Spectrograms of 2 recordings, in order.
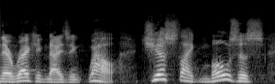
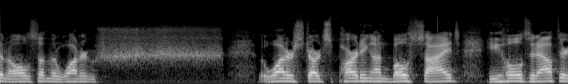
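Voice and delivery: ordinary talk, nothing marked

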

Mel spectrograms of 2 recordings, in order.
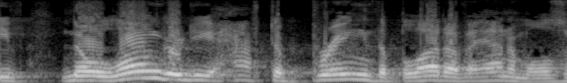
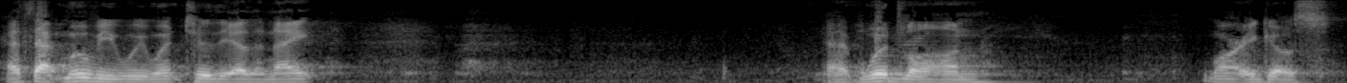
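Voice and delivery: normal talking voice

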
